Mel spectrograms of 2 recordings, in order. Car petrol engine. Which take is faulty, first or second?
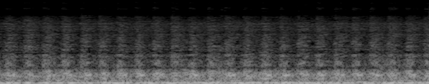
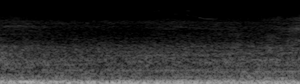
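first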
